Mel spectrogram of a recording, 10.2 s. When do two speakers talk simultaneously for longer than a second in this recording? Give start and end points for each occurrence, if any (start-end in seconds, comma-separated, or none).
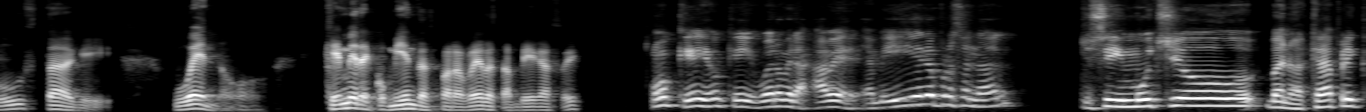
none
